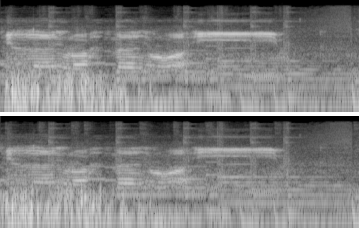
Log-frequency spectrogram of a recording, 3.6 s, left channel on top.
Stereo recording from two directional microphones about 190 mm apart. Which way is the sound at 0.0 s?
40° left (ahead or behind).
